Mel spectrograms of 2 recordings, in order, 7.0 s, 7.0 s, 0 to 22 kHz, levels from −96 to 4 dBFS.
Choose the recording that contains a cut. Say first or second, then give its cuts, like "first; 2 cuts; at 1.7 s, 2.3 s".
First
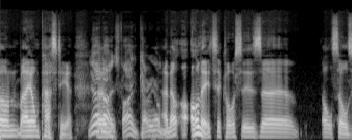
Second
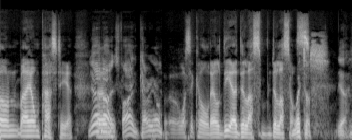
second; 2 cuts; at 3.2 s, 5.8 s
